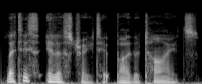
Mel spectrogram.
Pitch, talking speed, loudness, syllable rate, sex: 100 Hz, 205 wpm, -19 LUFS, 6.0 syllables/s, male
